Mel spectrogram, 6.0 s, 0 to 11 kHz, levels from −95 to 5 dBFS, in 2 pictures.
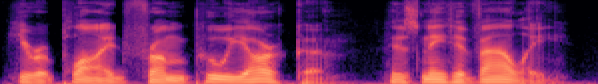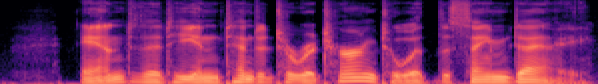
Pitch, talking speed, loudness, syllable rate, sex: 95 Hz, 180 wpm, -18 LUFS, 5.0 syllables/s, male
